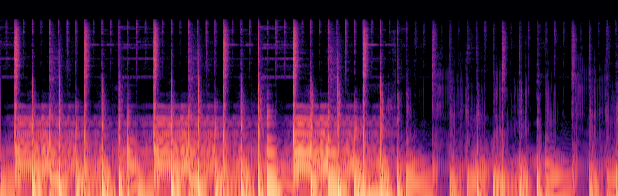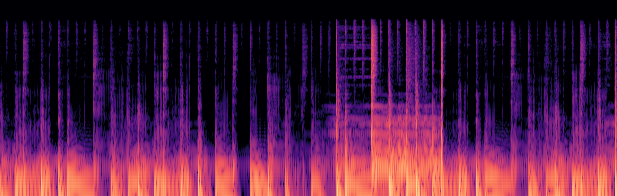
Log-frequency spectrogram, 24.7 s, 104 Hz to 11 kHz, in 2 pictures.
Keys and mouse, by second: 0.5-3.5 drag, 3.0 g, 10.2 g, 11.3-12.4 drag, 18.8 g, 22.5-23.6 right drag, 23.6 g.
